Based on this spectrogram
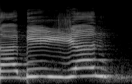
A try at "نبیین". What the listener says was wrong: نبیین. بش کی آواز نہیں ہے. نبیین.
